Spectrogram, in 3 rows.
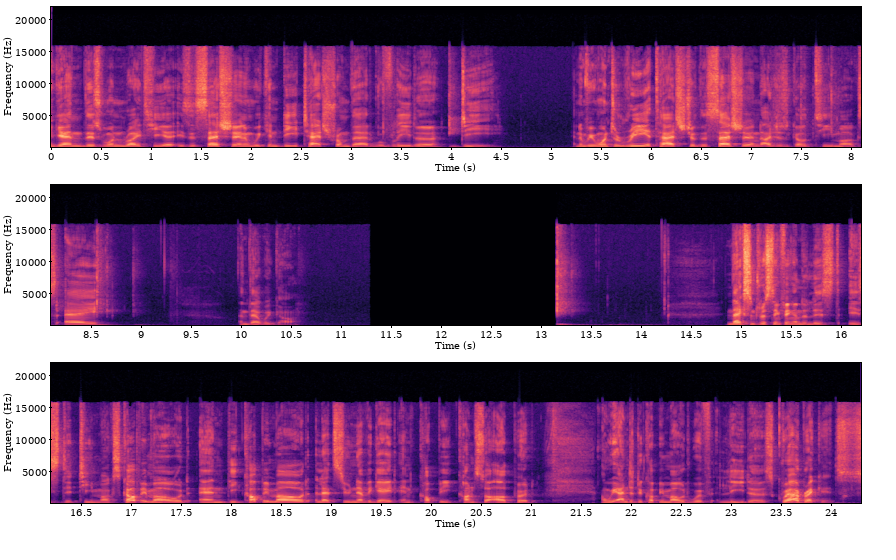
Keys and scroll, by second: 3.3 b, 3.9 d, 6.9-8.6 typing, 8.6 Return.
